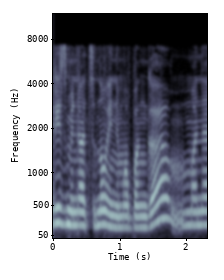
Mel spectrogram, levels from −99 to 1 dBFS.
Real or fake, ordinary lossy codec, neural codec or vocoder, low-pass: real; MP3, 64 kbps; none; 7.2 kHz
